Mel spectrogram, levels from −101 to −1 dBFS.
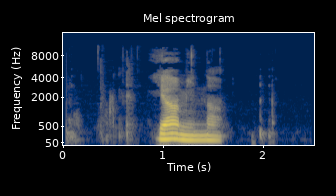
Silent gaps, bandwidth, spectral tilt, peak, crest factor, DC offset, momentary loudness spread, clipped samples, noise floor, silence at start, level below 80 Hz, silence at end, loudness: none; 9.2 kHz; -8 dB/octave; -2 dBFS; 22 dB; under 0.1%; 13 LU; under 0.1%; -57 dBFS; 0.95 s; -62 dBFS; 0.95 s; -20 LUFS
